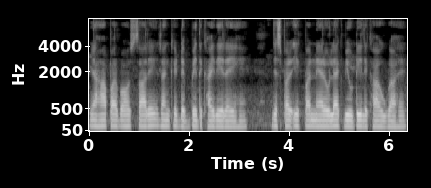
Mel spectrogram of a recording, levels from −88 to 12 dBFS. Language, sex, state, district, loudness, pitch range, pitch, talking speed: Hindi, male, Uttar Pradesh, Lalitpur, -15 LUFS, 110-120 Hz, 115 Hz, 190 wpm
